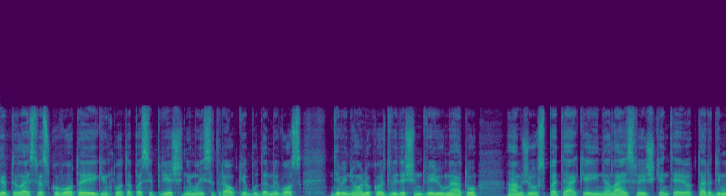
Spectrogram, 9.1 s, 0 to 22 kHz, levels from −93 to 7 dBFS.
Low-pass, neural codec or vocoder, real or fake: 9.9 kHz; none; real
